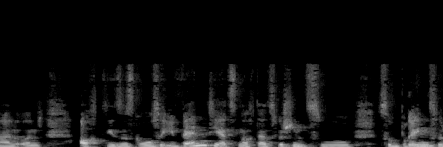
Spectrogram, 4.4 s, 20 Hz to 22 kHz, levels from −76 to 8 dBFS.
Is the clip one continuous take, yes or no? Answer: yes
